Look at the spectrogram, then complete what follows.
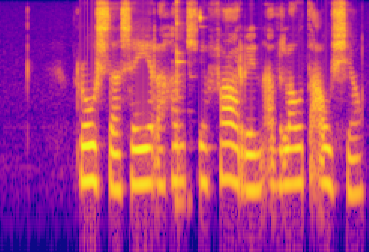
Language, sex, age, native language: Icelandic, female, 13, Icelandic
